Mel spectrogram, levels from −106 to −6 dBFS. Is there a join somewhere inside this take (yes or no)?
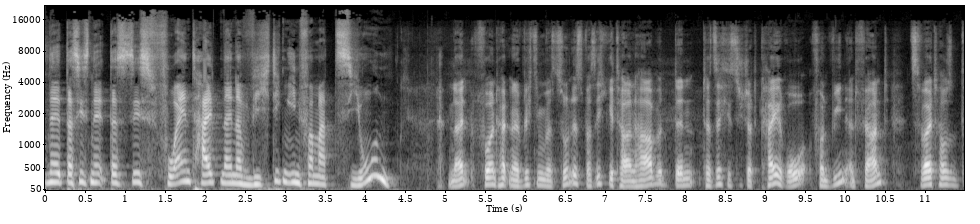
no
